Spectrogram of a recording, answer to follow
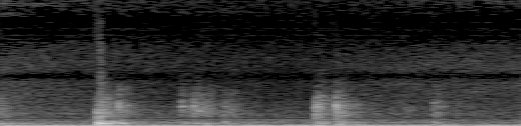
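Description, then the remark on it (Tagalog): A door downstairs is eased shut slowly by someone who has come in, a few soft creaks and muffled knocks spread over a couple of seconds, with a steady low rumble underneath and no voices. “Ilang saglit pa ay narinig ko na ulit ang pintuan sa ibaba. Ngunit sa pagkakataong ito ay dahan-dahan na itong isinara ng kung sino mang pumasok.”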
